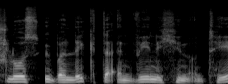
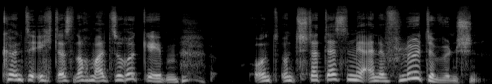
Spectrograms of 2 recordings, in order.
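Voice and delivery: much higher, timid pleading request; pleading man; 10 semitones higher, 4 dB louder than usual. A narrator's reading. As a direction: ask the genie meekly for a swap. Wunschlos asks genie. (schüchtern bittend, deutlich höher)

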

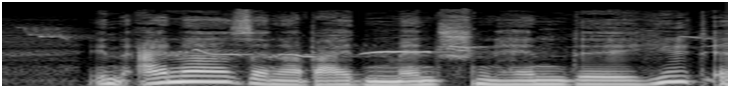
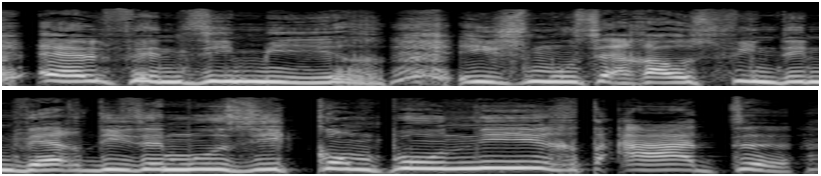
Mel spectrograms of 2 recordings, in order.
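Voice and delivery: höher, lauter, mit französischem Akzent klagend; verzweifelter Franzose; 9 semitones higher, 4 dB louder than usual. Acted. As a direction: gehetzt um Hilfe flehen, französischer Akzent. Saint-Saëns voice. (verzweifelt, französischer Akzent)

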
